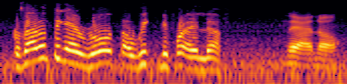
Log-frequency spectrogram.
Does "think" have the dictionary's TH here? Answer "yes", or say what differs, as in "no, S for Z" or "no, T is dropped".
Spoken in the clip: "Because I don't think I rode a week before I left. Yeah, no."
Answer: no, T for TH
